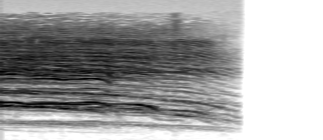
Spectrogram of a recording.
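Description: A short recorded cheer from a group of children, a drawn-out "yay" that sinks slightly in pitch and cuts off suddenly near the end.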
